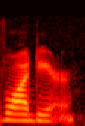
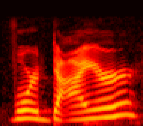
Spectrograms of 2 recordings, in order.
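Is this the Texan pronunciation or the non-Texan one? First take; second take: non-Texan; Texan. First: It uses a pronunciation not said in Texas. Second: It uses the pronunciation said locally in Texas. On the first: People in Texas will make fun of this. The speaker calls it wrong. "You do not pronounce it voir dire" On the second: This is how lawyers in Texas say it. The speaker calls it right. "You pronounce it voir dire"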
